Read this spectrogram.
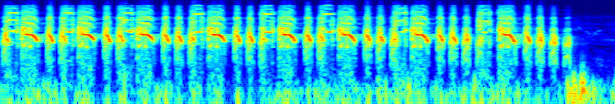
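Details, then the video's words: A grey francolin gives a long, loud volley of shrill, rasping notes. They come in quick succession, with curved whistled inflections recurring in a steady rhythm, then stop abruptly near the end, leaving quiet. "teeter voice | teeter boli | teeter sound"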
